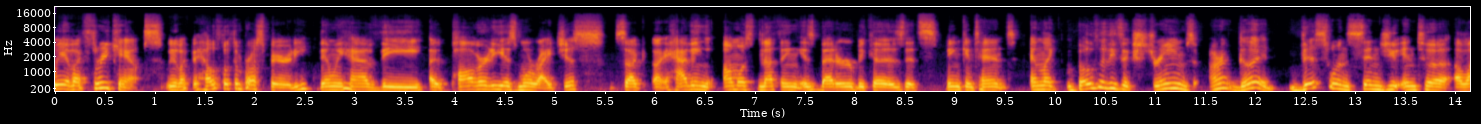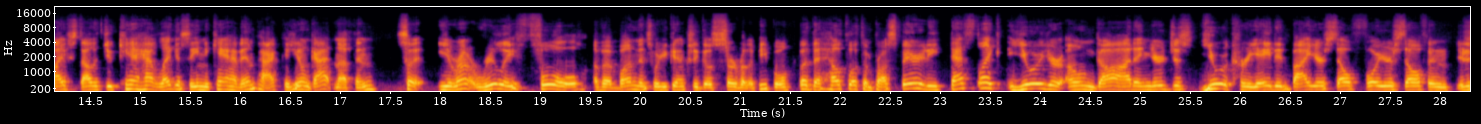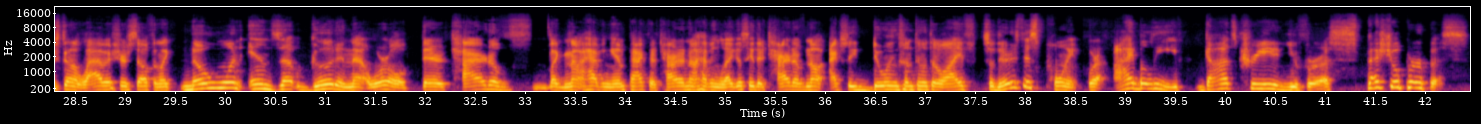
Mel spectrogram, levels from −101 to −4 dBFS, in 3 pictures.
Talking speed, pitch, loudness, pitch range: 220 wpm, 165 Hz, -18 LUFS, 150-185 Hz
